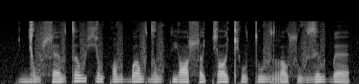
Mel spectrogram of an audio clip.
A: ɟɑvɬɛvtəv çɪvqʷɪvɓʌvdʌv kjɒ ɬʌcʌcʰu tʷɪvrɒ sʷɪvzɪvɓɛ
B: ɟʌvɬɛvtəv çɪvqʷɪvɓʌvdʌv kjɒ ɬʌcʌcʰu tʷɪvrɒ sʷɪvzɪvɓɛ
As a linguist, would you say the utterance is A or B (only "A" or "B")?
B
